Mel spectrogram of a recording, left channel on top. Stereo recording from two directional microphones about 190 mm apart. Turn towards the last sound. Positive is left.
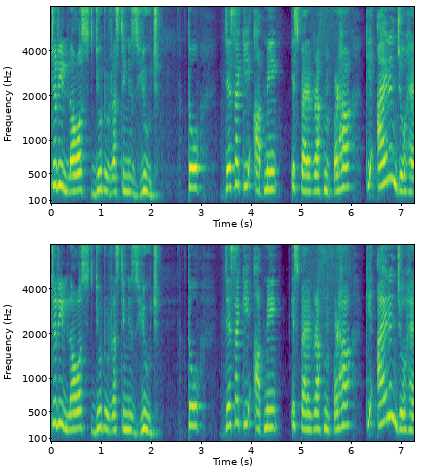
turn(degrees=-40)  # may be behind; listen again after turning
